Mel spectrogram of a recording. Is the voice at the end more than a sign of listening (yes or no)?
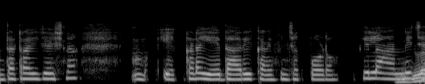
yes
